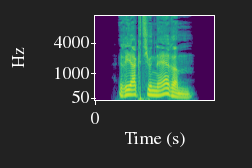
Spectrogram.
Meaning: strong dative masculine/neuter singular of reaktionär
- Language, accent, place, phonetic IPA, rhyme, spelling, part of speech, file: German, Germany, Berlin, [ʁeakt͡si̯oˈnɛːʁəm], -ɛːʁəm, reaktionärem, adjective, De-reaktionärem.ogg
